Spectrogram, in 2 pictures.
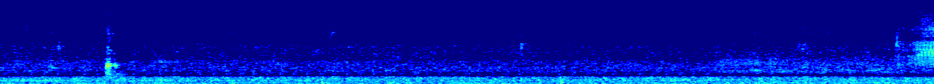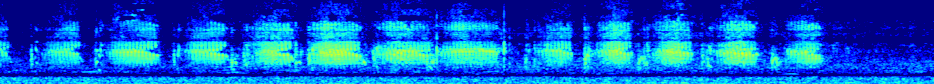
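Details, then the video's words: Boat-tailed grackle, given as a warning or distress call: after a quiet start with one click, a fast series of rasping, buzzy pulses about three per second, growing louder. "Grackle bird call / song / sound | Boat tailed"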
